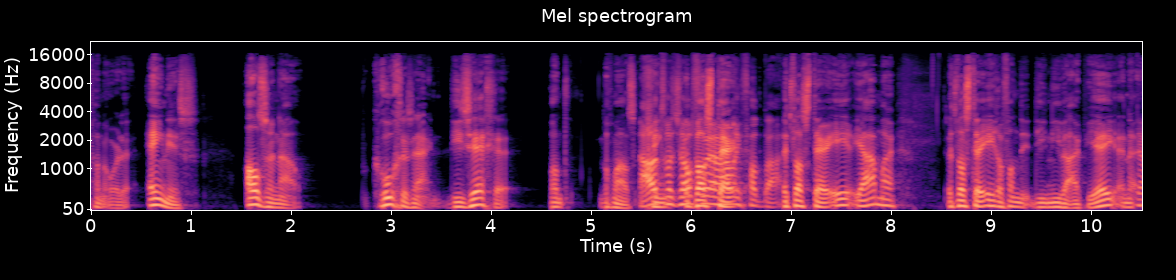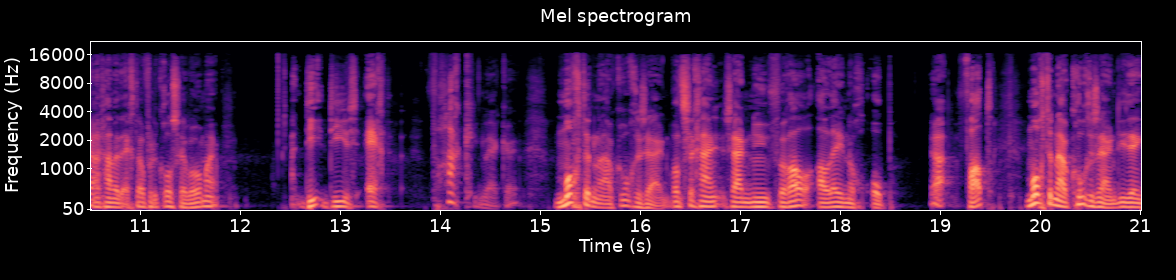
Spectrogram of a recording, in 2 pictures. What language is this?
Dutch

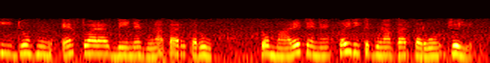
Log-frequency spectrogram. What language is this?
Gujarati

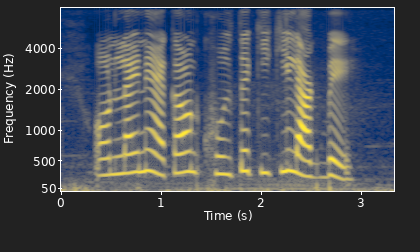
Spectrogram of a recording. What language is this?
Bangla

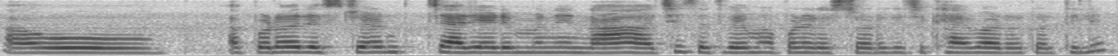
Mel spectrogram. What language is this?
Odia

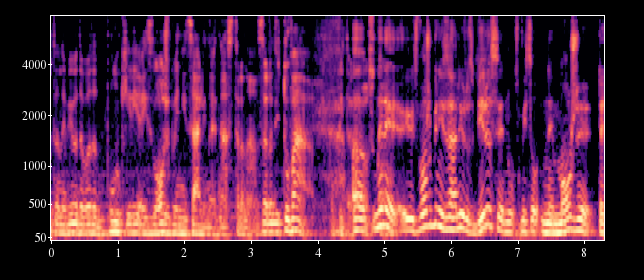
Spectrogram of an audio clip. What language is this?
Bulgarian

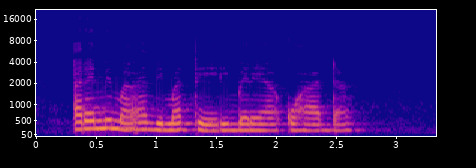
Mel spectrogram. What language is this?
Kikuyu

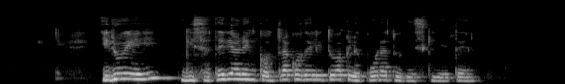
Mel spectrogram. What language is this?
Basque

